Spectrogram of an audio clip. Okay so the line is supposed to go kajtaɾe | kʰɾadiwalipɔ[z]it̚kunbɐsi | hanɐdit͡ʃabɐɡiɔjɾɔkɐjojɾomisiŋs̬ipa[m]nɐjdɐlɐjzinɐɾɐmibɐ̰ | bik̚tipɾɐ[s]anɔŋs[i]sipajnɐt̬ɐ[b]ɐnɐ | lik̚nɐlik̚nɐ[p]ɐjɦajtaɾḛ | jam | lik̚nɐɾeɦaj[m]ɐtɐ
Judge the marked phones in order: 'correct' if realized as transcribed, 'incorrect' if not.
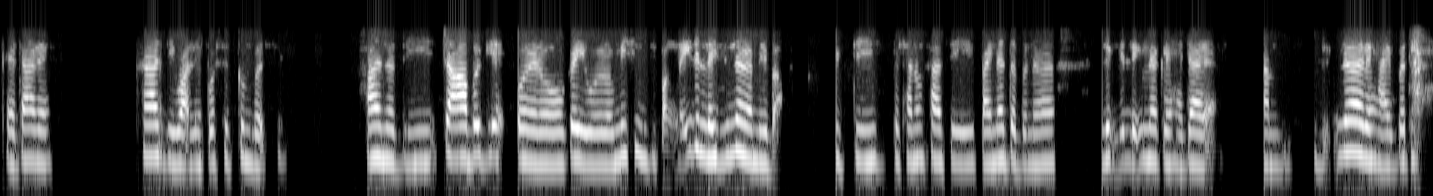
incorrect: s, incorrect: ŋ, correct, incorrect: a, correct, incorrect: k, incorrect: b

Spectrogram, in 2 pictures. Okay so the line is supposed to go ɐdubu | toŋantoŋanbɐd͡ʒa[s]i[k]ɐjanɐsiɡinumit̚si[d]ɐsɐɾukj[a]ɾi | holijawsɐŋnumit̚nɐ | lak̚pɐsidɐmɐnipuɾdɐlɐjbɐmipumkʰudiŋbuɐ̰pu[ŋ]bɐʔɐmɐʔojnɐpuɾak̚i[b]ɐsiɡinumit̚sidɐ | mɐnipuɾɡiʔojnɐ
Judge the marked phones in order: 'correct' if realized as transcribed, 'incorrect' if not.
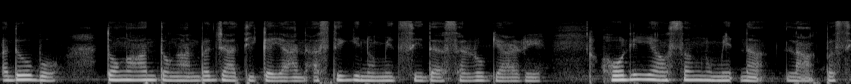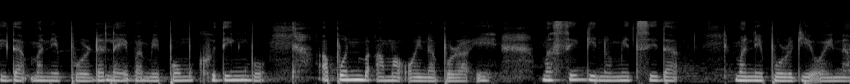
incorrect: t, correct, correct, correct, incorrect: n, incorrect: m

